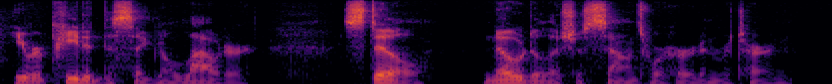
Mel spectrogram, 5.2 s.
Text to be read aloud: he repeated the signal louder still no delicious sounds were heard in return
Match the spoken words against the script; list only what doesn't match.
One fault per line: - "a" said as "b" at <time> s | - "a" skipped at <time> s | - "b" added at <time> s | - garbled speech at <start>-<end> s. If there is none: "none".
none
